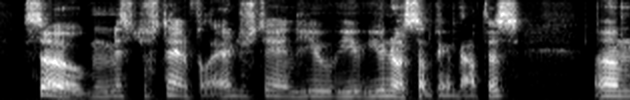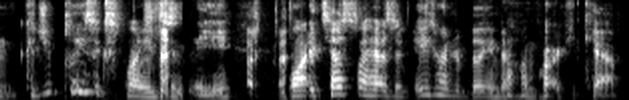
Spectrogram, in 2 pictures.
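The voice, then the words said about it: Imitates another person's voice. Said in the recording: “I'm going to be Jeremy Irons in margin call ... It's a very good impression.”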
